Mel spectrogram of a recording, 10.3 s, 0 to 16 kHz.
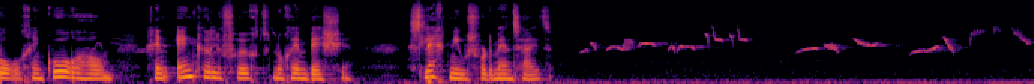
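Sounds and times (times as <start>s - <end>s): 
birds chirping and warbling in a spring chorus: 0.0s - 3.0s, 3.7s - 10.3s
speech: 0.0s - 5.6s.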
